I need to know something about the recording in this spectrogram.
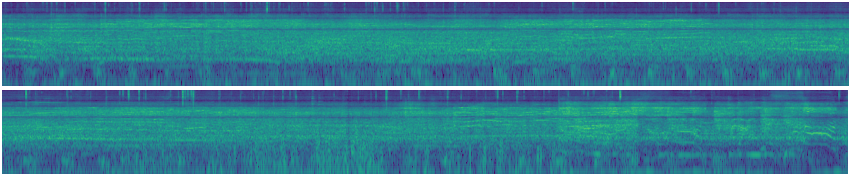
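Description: A steady stadium din of crowd noise with music playing through it, and a low rumble of wind buffeting the microphone.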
